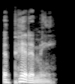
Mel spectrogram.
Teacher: the third syllable has that schwah and the last syllable is that long e · Next is epitome. And this noun has four syllables and the stress is on that second syllable · this noun has 4 syllables, and the stress is on that second syllable, epitome. This is a word that when you see it, many times people may mispronounce it because the 3rd syllable has that schwa, and the last syllable is that long epit-o-me.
